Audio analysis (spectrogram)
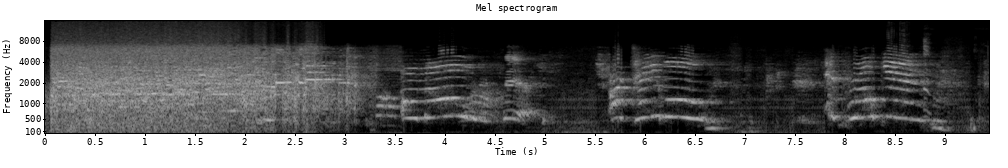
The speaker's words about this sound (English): Well, the table broke. Just the kid is all shocked that the table broke.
